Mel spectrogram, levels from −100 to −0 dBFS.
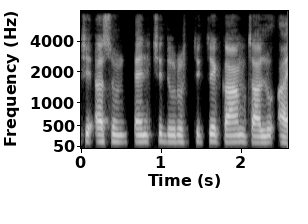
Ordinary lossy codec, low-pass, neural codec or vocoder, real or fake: none; 7.2 kHz; autoencoder, 48 kHz, 32 numbers a frame, DAC-VAE, trained on Japanese speech; fake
